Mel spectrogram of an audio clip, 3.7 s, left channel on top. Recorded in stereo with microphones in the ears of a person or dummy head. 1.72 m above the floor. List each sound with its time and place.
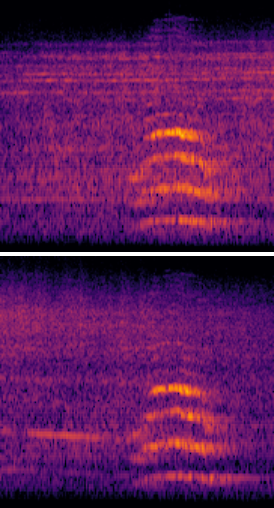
1.7 s a cat meowing: 50° left (ahead or behind), 1.8 m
